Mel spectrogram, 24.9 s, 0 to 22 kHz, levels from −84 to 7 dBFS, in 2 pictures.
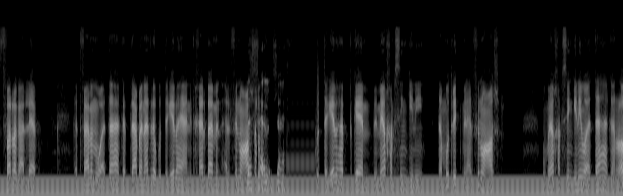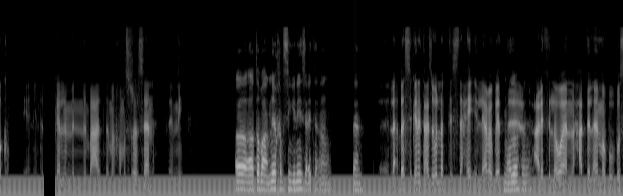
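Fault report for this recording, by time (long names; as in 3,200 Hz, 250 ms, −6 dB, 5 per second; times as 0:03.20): mains hum 60 Hz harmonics 6 −37 dBFS
0:05.72–0:06.38: clipping −32.5 dBFS
0:07.09: drop-out 4.4 ms
0:13.34–0:13.56: drop-out 223 ms
0:19.56: click −15 dBFS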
